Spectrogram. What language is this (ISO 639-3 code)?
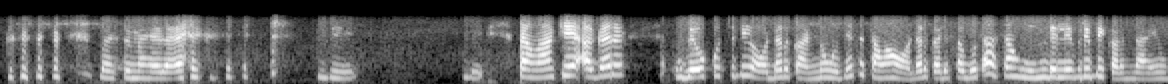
snd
